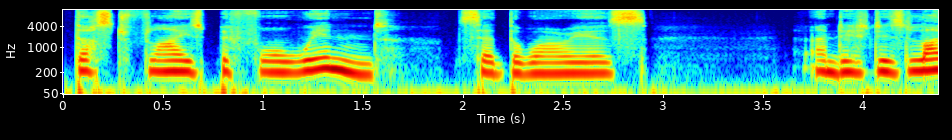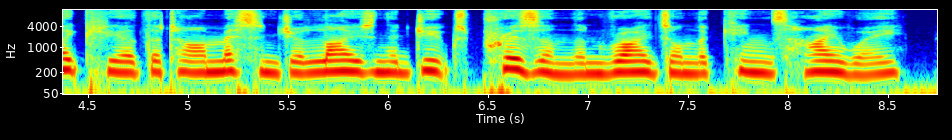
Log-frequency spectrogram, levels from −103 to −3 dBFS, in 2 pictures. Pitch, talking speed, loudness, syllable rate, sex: 200 Hz, 170 wpm, -18 LUFS, 4.8 syllables/s, female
